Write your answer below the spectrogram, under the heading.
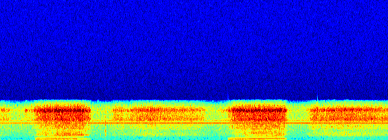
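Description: Two rhythmic rattling snores on breaths in, about three seconds apart, with quiet breathing between; ordinary snoring.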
